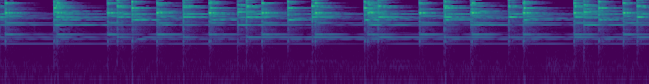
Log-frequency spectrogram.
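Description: Percussion quartet playing interlocking patterns on small hand-held bells and metal mallet percussion. The bright metallic strikes come several a second in an irregular rhythm, with pitched bell tones ringing on under them.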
